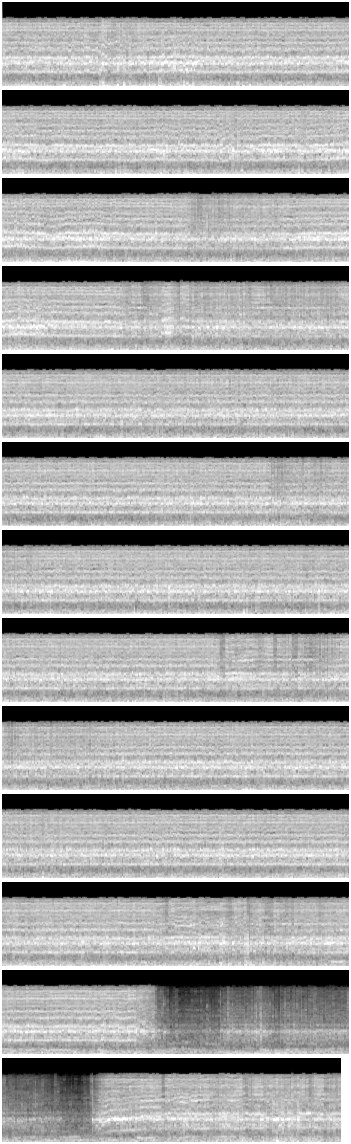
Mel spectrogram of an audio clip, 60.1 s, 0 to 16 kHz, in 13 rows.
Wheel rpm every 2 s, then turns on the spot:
160, 160, 160, 160, 160, 160, 160, 170, 170, 160, 160, 160, 160, 160, 160, 160, 160, 160, 160, 160, 160, 160, 160, 160, 160, 160, 60, 20, 80, 160.
52-56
